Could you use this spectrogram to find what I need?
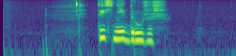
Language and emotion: Russian, neutral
